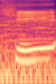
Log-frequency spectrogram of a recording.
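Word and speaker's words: chi: But you have to realize she key c hi is pronounced key as in ki. They're literally the same thing.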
